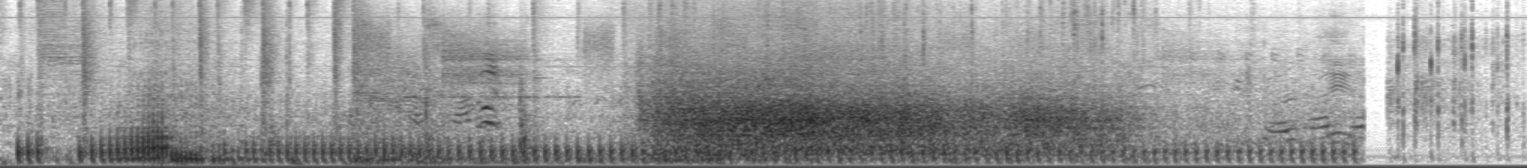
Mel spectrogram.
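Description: A car engine revs as the car drives off over gravel.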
